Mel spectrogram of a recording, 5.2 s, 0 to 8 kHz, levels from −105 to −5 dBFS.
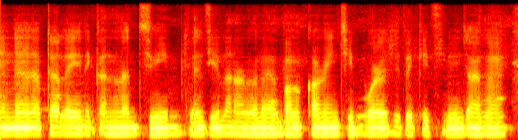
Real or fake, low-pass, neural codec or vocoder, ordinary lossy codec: fake; 7.2 kHz; codec, 16 kHz, 1 kbps, X-Codec, HuBERT features, trained on general audio; none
